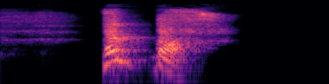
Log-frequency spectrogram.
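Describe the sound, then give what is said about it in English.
A single close sneeze: a faint, breathy intake, then a sharp two-part burst that cuts off abruptly into silence. No talking. “There's a smoke, sneeze heart.”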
